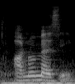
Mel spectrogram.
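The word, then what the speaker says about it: Onwuemezi: by vanessa i also looked up how to pronounce this onwa messi all right ano messi got that this is a short story collection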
